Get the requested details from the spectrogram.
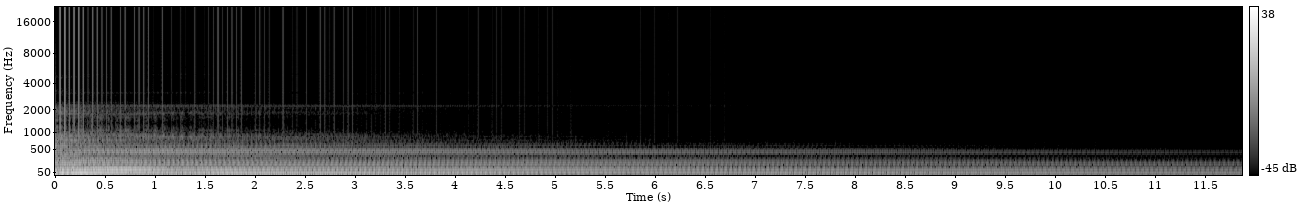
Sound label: Banjo; Synthetic's Serum Collection; Echo Sound Works Core Tables; ESW Real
